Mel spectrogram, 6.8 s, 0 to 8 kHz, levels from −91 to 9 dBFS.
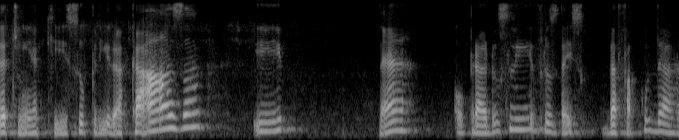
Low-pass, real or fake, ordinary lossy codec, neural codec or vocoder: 7.2 kHz; fake; none; vocoder, 22.05 kHz, 80 mel bands, HiFi-GAN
